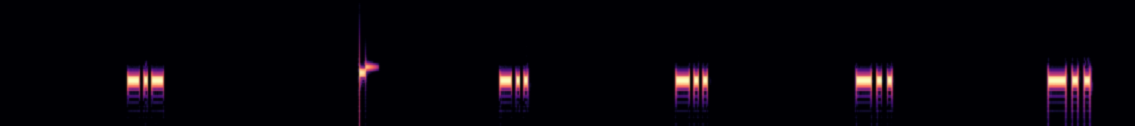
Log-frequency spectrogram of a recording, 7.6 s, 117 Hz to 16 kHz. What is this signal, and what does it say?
Morse code, heard as a keyed tone, about 40 wpm, spaced as for 8 wpm, 700 Hz. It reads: K DDDD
